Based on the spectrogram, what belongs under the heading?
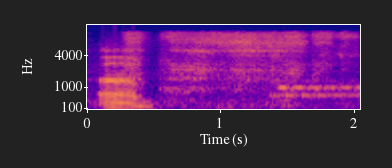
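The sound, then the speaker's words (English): A brief burst of voice gives way to a phone ringing, with steady electronic tones sounding at moderate volume over a hiss of background noise near the end. “My phone's ringing already here.”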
